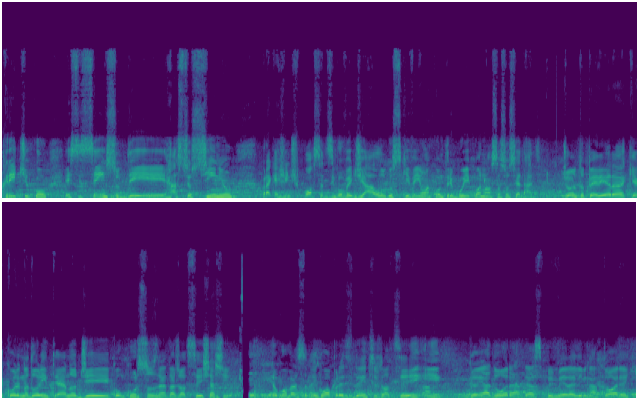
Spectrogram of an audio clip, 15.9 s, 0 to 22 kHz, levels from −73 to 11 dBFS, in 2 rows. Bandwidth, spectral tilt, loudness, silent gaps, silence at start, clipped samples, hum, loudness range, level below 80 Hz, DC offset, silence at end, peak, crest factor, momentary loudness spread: 17 kHz; -5.5 dB/octave; -16 LUFS; 10.94-11.00 s; 0 s; under 0.1%; none; 1 LU; -48 dBFS; under 0.1%; 0 s; -4 dBFS; 12 dB; 5 LU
